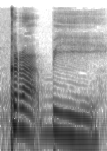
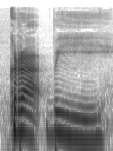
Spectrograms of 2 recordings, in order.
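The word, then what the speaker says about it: กระบี่: ก ร ะ บ ี ่ ก ร ะ บ ี ่ ก ร ะ บ ี ่ And second one.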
